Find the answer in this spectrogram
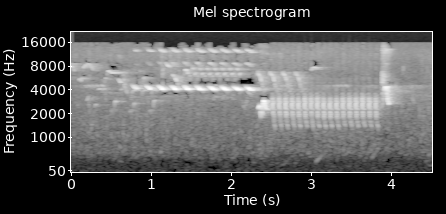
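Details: A common nightingale sings a high thin whistle with soft accompanying notes, then bursts into a fast, loud run of repeated chopped notes, ending on a sharp upward flick.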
